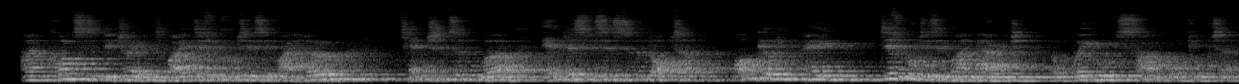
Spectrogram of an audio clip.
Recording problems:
room echo; strong; dies away in 1.8 s
off-mic speech; far

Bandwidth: 16.5 kHz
